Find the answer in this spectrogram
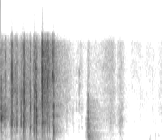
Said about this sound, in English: let's give it a good shuffle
